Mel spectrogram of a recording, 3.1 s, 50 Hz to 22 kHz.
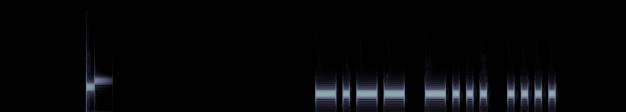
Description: Morse code, heard as a keyed tone, about 36 wpm, 700 Hz. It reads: YBH
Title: USA Call Sign Postfixes - 3 Letters 35wpm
